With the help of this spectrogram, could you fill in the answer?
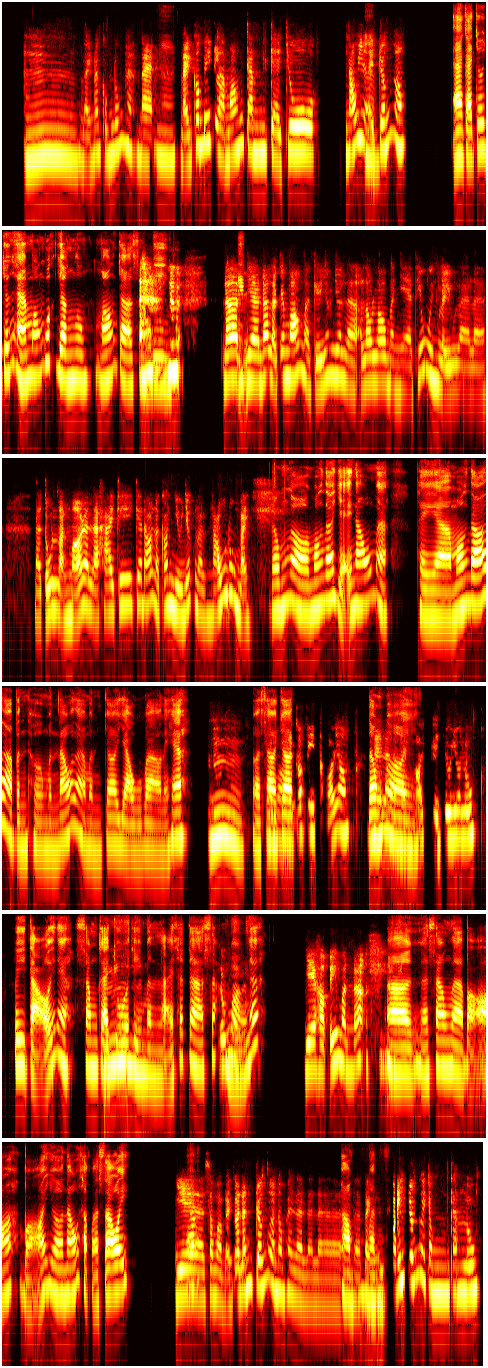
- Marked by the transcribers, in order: other background noise; tapping; laugh; unintelligible speech; laugh
- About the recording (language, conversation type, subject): Vietnamese, unstructured, Bạn có bí quyết nào để nấu canh ngon không?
